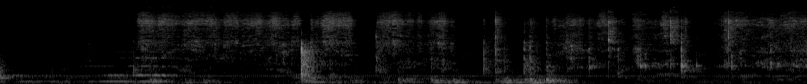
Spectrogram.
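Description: A fish chop batter with cornflour is mixed in a bowl, a spoon scraping and clinking steadily against the sides in quick, uneven strokes, close and fairly quiet, with one sharper knock partway through.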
